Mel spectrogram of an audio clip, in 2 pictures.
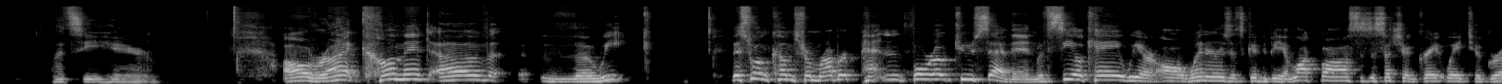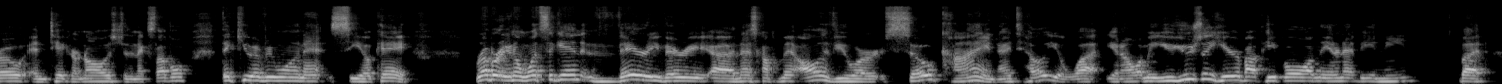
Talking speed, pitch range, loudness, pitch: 170 wpm, 140-195 Hz, -23 LUFS, 160 Hz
